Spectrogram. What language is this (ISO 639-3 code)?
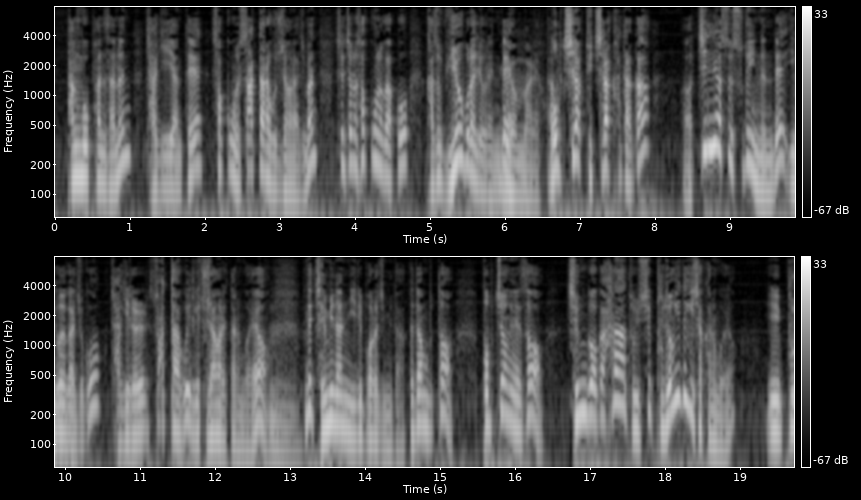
kor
